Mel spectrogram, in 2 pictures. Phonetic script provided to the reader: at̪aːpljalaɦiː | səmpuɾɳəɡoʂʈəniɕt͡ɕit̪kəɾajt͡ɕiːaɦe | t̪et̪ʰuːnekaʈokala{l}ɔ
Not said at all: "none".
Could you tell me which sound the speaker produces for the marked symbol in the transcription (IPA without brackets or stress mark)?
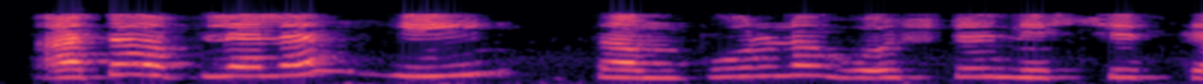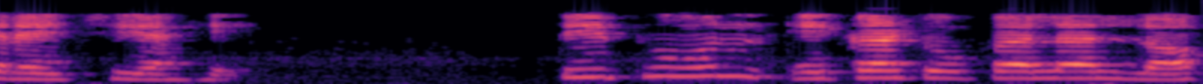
l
